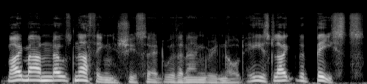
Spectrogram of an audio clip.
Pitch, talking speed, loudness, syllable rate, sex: 135 Hz, 245 wpm, -17 LUFS, 4.8 syllables/s, male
